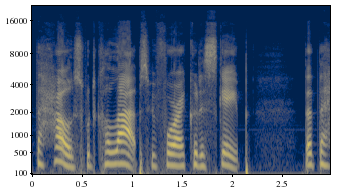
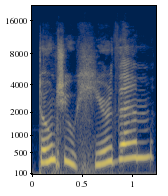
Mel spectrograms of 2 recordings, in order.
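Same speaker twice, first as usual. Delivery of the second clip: crying out; 5 semitones higher than usual. A narrator's reading. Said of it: "I was on the point of crying at her".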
